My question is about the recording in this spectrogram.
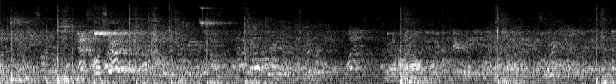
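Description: Basketball game sounds in a gym: players and spectators calling out, with a basketball bouncing on the hardwood floor a few times.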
